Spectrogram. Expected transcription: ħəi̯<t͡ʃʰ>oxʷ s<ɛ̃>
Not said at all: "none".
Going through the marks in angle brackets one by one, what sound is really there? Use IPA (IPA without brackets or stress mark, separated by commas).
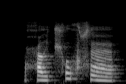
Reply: t͡ʃʰ, ɛ̃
